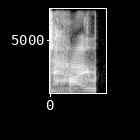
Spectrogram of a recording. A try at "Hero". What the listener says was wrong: And also, it's pronounced Hero, not Hyro.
